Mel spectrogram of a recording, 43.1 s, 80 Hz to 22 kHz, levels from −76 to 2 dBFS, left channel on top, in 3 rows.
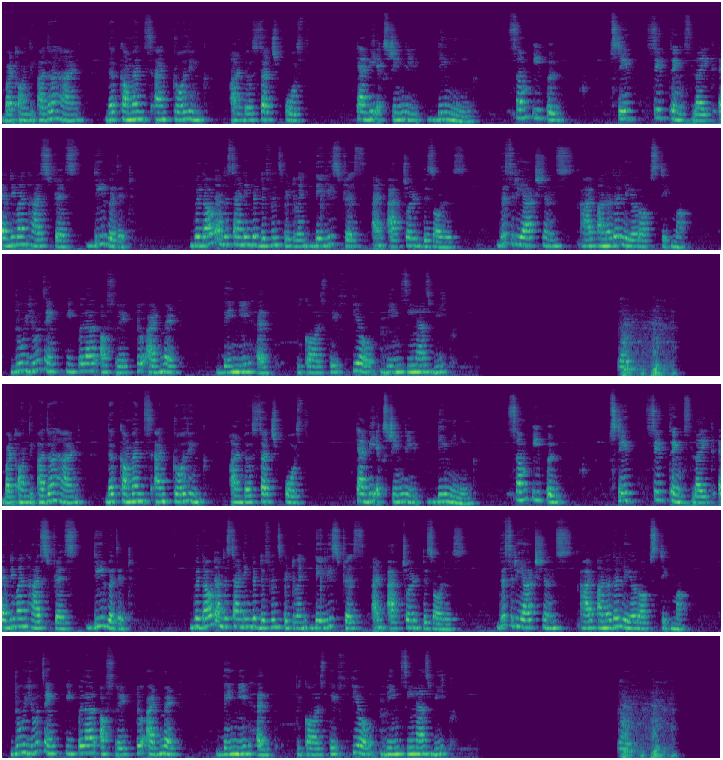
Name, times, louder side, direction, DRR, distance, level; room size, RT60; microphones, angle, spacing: voice 1, 0.0-1.6 2.1-4.0 4.6-6.0 7.1-9.4 10.2-11.2 12.2-12.6 13.0-15.8 16.1-16.8 18.2-21.5 21.8-23.4 24.3-28.0 28.9-32.2 33.0-34.1 34.7-35.5 35.8-37.6, right 2 dB, 70° right, 2 dB, 0.6 m, -23 dB
voice 2, 41.1-42.2, left 1 dB, 30° right, 0 dB, 0.7 m, -26 dB
3.4 x 2.2 x 2.7 m, 0.37 s
head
